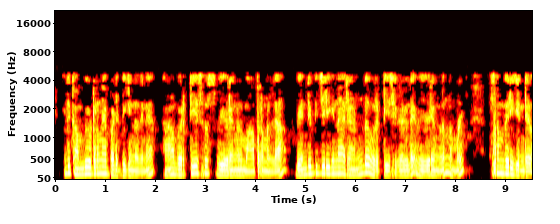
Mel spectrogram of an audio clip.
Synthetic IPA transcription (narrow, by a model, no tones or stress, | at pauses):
iðɨkɐmbjuːʈːɐrine̞pɐʈipːikʲːunːɐðinɨaːʋɐrʈːiːsɐsʋiʋɐɾɐŋːɐɭmaːt̪rɐmɐlːɐbe̞nd̪ʱip̬ːit͡ɕːiɾikʲːunːɐɾeɳɖɨʋɐrʈːiːsuɣɐɭɨɽe̞ʋiʋɐɾɐŋːɐɭumnɐmːɐɭ | sɐmbʱɐɾikʲːuɳɖɨ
